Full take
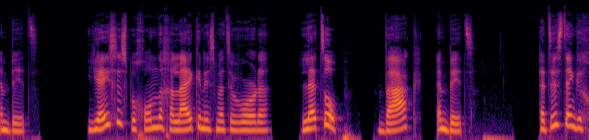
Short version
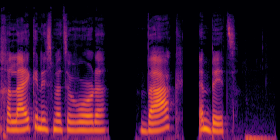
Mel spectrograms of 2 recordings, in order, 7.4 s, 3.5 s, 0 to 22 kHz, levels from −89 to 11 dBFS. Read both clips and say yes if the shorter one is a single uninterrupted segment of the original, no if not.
no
